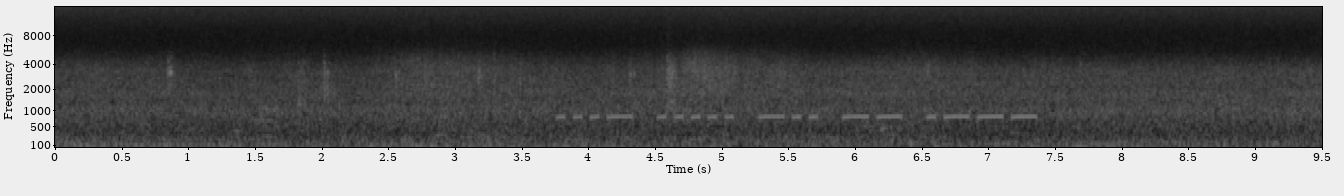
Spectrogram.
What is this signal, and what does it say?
Morse code, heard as a keyed tone, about 19 wpm, 790 Hz, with radio static, a narrow filter and the noise of a residential street. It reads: V5DMJ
